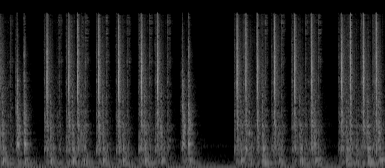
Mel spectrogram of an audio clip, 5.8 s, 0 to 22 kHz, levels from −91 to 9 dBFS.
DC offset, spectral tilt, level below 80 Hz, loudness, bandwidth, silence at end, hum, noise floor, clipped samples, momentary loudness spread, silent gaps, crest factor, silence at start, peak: under 0.1%; 0 dB/octave; -62 dBFS; -33 LUFS; 17 kHz; 0 s; none; -73 dBFS; under 0.1%; 11 LU; none; 32 dB; 0 s; -4 dBFS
